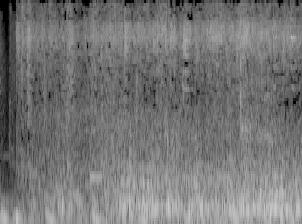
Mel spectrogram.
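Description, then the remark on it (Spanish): Heavy rain pours steadily in a dense, hissing wash while low thunder rumbles continuously underneath, loud, with no voices: a storm with hail over the Maresme area and the seaside part of Barcelona, Catalonia, Spain. “Una tormenta con granizo afecta sobre todo a la comarca del Maresme y la parte de Barcelona más cercana al mar.”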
